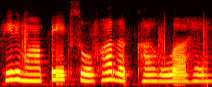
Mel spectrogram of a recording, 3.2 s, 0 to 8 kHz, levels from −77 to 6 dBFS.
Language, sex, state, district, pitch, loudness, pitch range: Hindi, female, Uttar Pradesh, Saharanpur, 215 Hz, -16 LUFS, 205-230 Hz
